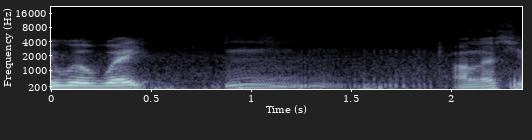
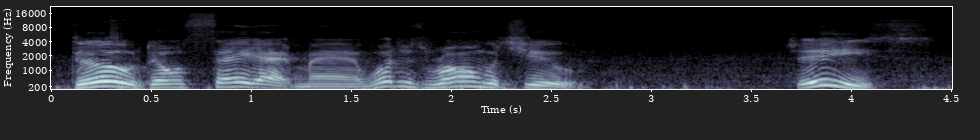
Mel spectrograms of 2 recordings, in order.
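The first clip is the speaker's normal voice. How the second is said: higher, louder, slow pleading protest; upset outcry; 6 semitones higher, 4 dB louder, slower than usual. Real, not acted. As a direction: cry out in alarm at the friend. Upset by chat death talk.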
